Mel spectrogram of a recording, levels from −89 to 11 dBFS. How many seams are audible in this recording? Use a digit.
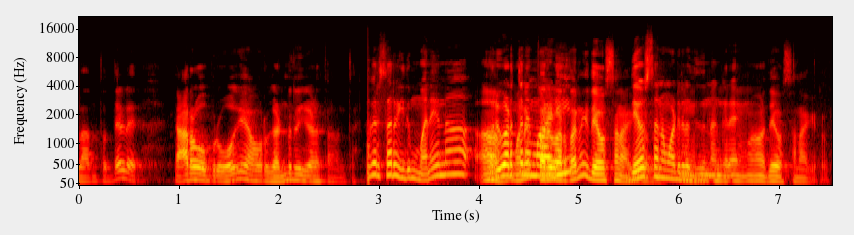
1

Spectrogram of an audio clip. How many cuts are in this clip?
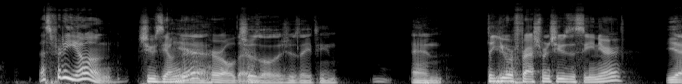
1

